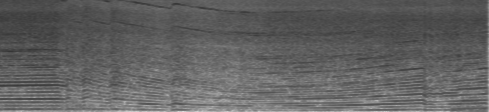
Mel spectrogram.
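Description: A racing car engine drops in pitch as the car slows down, then revs up again.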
